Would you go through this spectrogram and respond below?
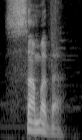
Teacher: with words like of, we just remove the F, and that sounds like a schwa sound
